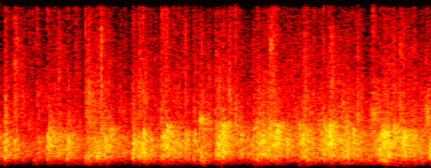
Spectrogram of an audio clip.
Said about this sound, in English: can I please have a massive round of applause for Jim?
